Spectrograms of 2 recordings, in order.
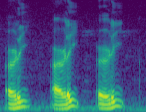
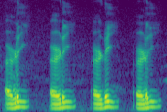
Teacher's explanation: আমরা যেভাবে রি উচ্চারণ করি সচরাচর সেভাবে কিন্তু আসলে রির উচ্চারণটা হয় না। বাংলা ব্যাকরণ অনুযায়ী রি এর উচ্চারণ কিন্তু মূর্ধা এবং উল্টানো জিহ্বাগ্র দিয়েই হয়। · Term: মূর্ধন্য বর্ণ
